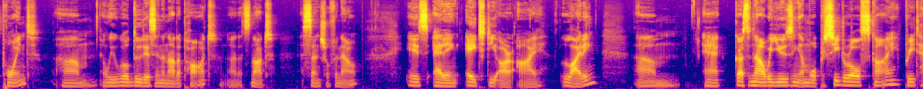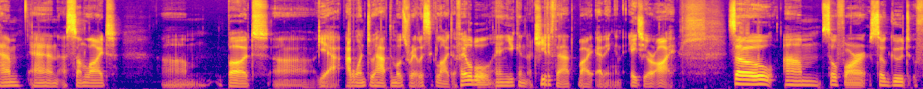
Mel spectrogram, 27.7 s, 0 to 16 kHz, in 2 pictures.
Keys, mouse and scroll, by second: 11.0 z, 12.6 click.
